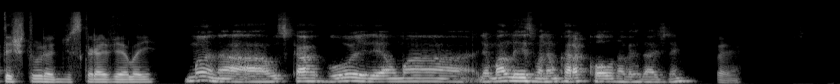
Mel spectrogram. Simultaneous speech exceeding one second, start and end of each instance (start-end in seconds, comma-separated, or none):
none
